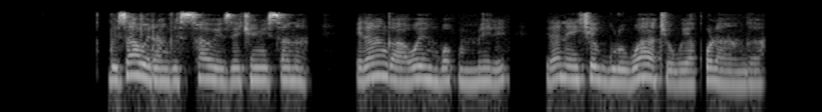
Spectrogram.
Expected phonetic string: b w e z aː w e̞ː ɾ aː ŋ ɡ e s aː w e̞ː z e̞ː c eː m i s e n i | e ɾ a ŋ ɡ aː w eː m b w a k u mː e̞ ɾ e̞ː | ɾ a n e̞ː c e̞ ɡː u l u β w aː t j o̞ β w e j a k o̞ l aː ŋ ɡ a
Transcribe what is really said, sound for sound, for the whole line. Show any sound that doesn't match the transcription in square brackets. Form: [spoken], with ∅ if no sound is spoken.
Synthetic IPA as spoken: b w e z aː w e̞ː ɾ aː ŋ ɡ e s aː w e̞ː z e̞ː c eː m i s [a] n [a] | e ɾ a ŋ ɡ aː w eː m b w a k u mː e̞ ɾ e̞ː | ɾ a n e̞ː c e̞ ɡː u l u β w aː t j o̞ β w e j a k o̞ l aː ŋ ɡ a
